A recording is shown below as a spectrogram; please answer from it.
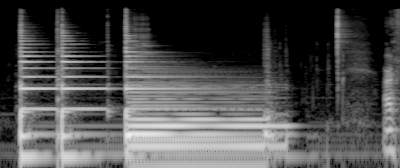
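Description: Nylon-string flamenco guitar in rondeña tuning (D A D F# B E). Two single high notes are plucked, then a full chord is struck with the thumb on the low sixth string and a strong middle-finger free stroke. The chord rings for about a second and a half, then is cut off.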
